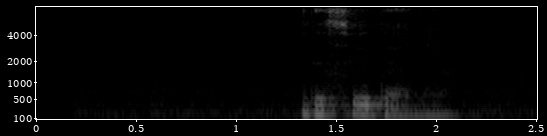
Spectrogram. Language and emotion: Russian, neutral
